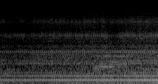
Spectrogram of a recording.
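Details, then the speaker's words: Milesto Eliane espresso machine, vibratory pump deliberately overheated through repeated brews: steady buzzing hum slowly getting louder under sustained load as the pump nears its overheat cutout. "Hai sampai nanti kejadian nih overhead nya Hai jadi kita sengaja ini memang bikin dia ya over Heat"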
